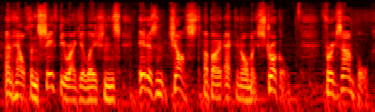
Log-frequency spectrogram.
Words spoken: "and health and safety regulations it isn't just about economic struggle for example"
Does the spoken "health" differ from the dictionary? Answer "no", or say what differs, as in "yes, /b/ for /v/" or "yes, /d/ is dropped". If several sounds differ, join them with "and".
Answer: no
